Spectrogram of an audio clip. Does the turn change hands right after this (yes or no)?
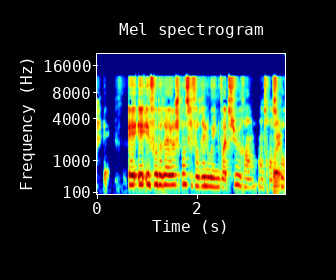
yes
